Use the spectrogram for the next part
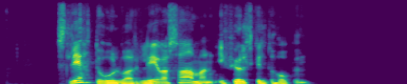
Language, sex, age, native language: Icelandic, male, 18-19, Icelandic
